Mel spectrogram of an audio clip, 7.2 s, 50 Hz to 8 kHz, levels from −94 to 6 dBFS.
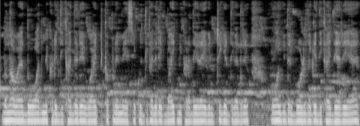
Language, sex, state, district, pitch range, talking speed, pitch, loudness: Hindi, male, Rajasthan, Bikaner, 130-135 Hz, 275 wpm, 130 Hz, -15 LUFS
